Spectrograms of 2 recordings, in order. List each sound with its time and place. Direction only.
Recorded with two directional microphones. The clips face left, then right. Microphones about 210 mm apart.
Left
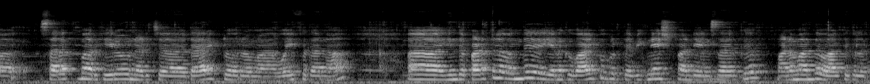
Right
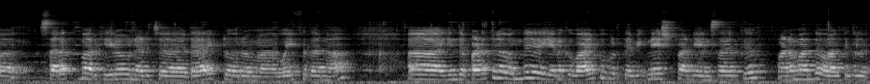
0.4 s a woman's voice: 50° left (ahead or behind)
